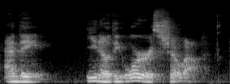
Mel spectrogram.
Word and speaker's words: Aurors: Aurors.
